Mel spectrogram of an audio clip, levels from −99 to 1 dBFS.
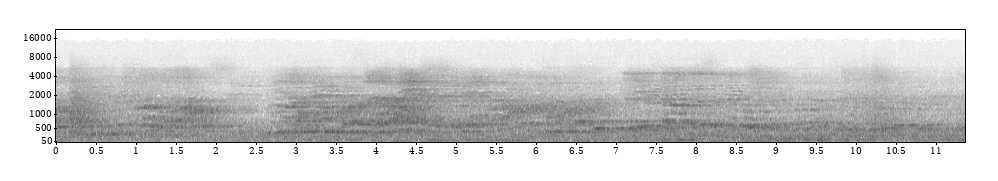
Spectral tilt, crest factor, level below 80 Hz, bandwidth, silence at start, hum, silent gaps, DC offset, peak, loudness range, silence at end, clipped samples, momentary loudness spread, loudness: -6 dB/octave; 16 dB; -58 dBFS; 16 kHz; 0 s; none; none; under 0.1%; -26 dBFS; 2 LU; 0 s; under 0.1%; 6 LU; -41 LUFS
